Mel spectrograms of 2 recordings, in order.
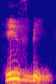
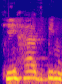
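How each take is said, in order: First: 'He has' is contracted into one short word. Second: 'He has' is said as two full words.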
